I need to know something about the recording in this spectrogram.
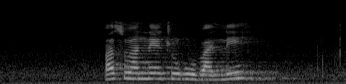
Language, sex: Northern Sotho, female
